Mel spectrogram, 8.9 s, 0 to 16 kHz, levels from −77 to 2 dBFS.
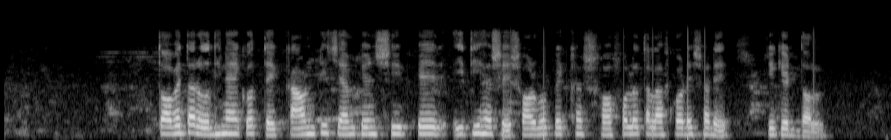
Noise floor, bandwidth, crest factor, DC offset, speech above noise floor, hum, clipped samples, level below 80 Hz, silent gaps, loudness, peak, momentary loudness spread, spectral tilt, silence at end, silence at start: -55 dBFS; 7.2 kHz; 16 dB; under 0.1%; 38 dB; none; under 0.1%; -52 dBFS; none; -18 LUFS; -2 dBFS; 7 LU; -7.5 dB/octave; 0.65 s; 1.1 s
